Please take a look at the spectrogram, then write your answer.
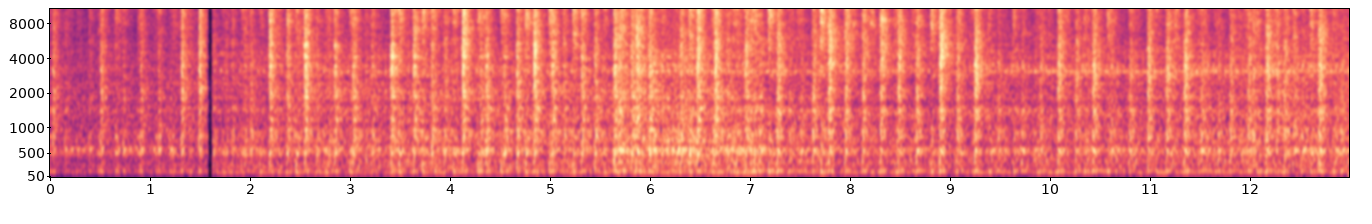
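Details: Warm Yamaha Banshee two-stroke twin quad idling at operating temperature (80–90°) with an uneven, stumbling beat and irregular popping; misfire only when warm; spark plug ruled out, reed valves to be checked next.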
